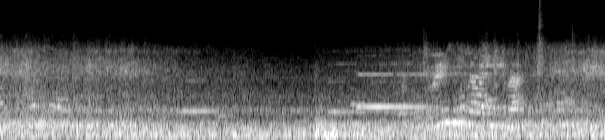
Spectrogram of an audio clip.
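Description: Mitsubishi elevator car travelling upward, heard from inside the car as a steady low rumble of the moving car.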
